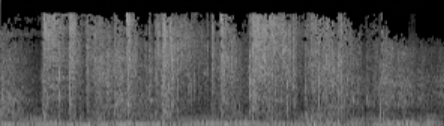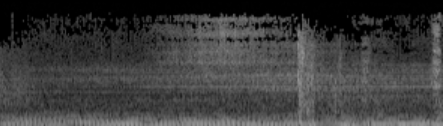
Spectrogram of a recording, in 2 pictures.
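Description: Gunfire from a firing squad after the command to fire: a burst of many sharp, overlapping shots fills the first half, then a low rumble follows with one more isolated crack near the end.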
